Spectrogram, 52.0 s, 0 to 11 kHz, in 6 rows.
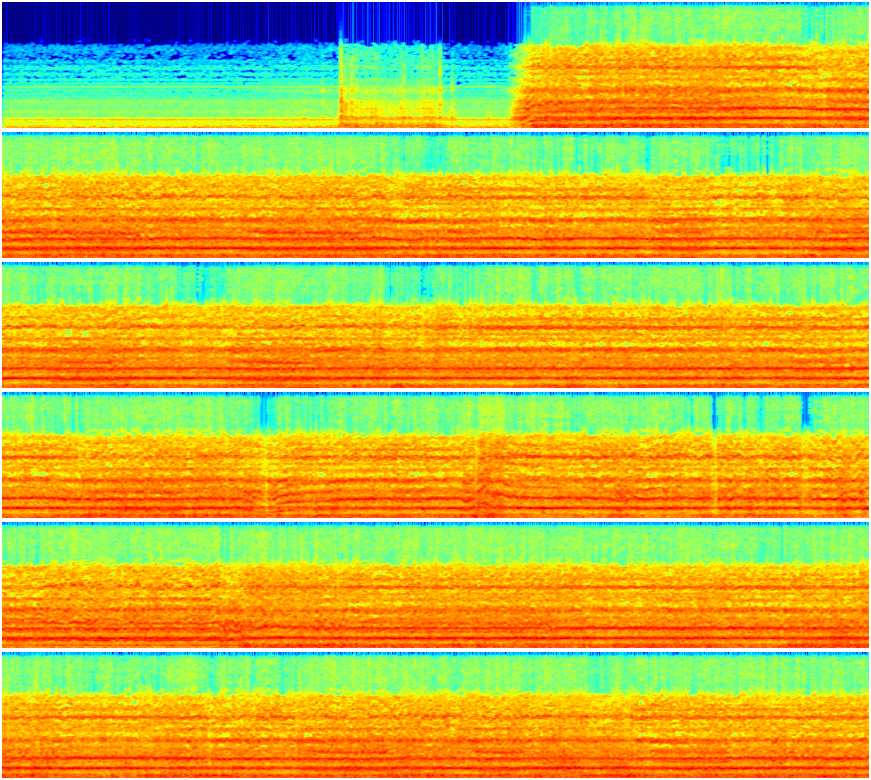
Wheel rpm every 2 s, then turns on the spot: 0, 0, 50, 210, 220, 220, 220, 220, 220, 220, 220, 230, 230, 220, 200, 240, 230, 210, 220, 220, 220, 220, 230, 220, 230, 220.
none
